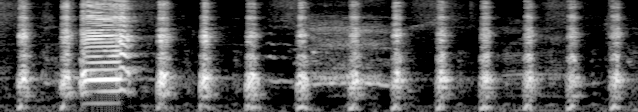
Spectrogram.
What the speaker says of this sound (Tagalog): May isang nangingitlog na manok.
